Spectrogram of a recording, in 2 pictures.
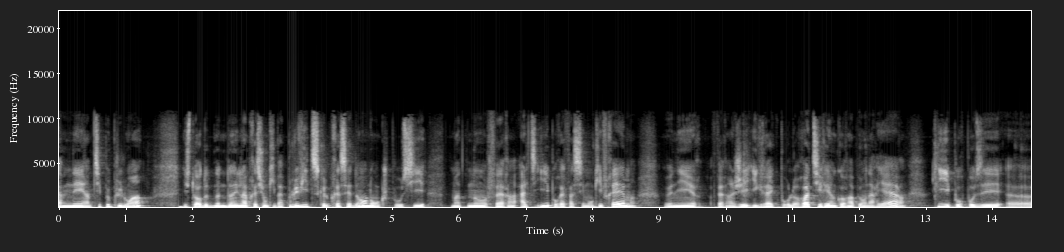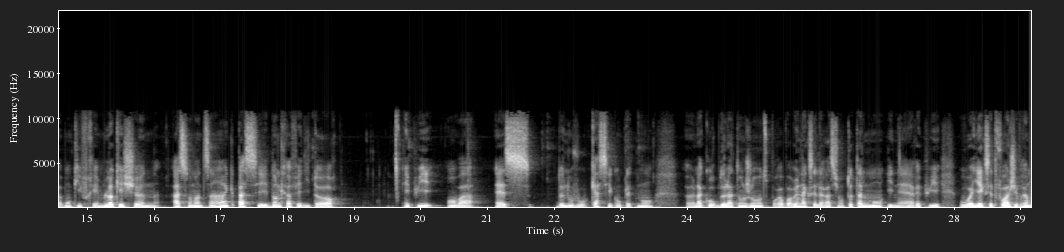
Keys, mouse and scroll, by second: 4.2-5.2 scroll down 1, 11.1 click, 12.1 i, 15.7 click, 22.2 click, 23.1-23.5 scroll up 1, 23.5 scroll down 1, 24.7 click.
